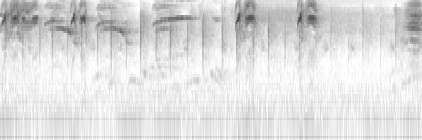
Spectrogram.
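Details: White-rumped shama song played as a lure: rapid varied phrases of high chirps, slurred whistles and clicks, arriving in bursts about every half second, over a steady low hum.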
